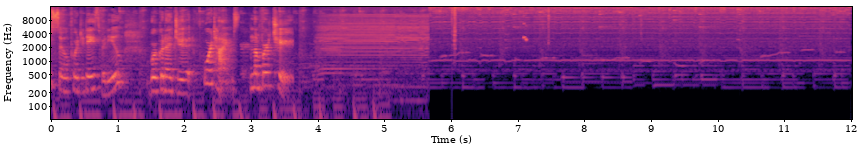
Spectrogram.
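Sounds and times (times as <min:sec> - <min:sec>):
background music with plucked notes: 0:00.0 - 0:12.0
suction pump buzzing: 0:04.0 - 0:12.0.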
